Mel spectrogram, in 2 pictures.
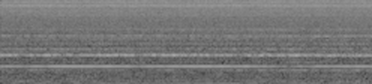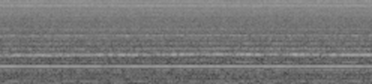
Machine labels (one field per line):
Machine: fan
